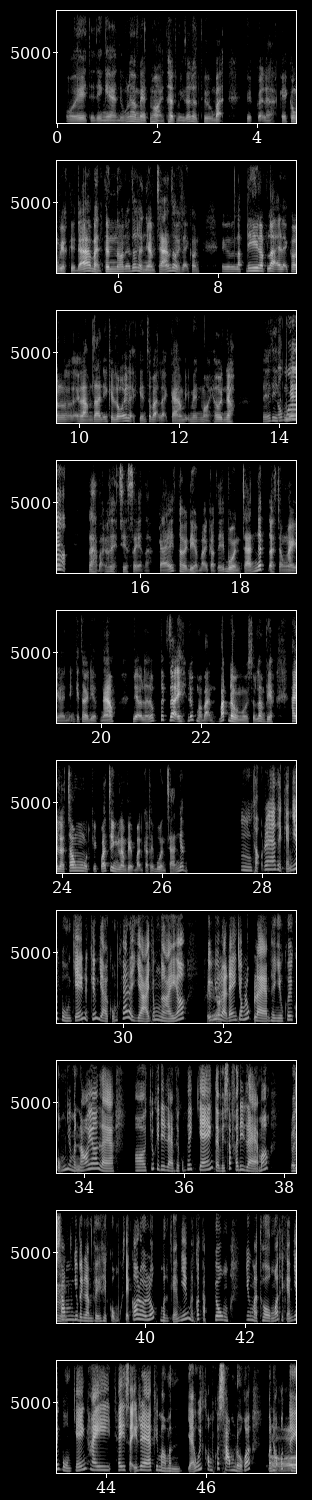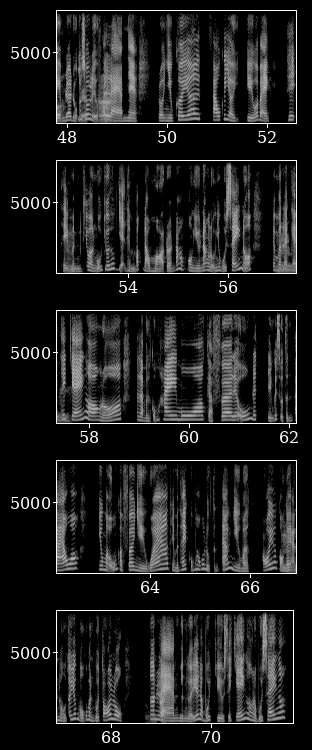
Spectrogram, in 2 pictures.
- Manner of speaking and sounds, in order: tapping; laughing while speaking: "thật"
- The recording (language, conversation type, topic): Vietnamese, advice, Làm sao để chấp nhận cảm giác buồn chán trước khi bắt đầu làm việc?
